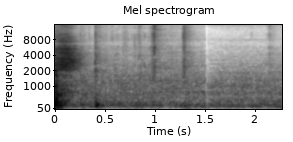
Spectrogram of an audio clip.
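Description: A short knock at the start, then a few faint light clicks over low room hiss: small objects being handled on a kitchen counter.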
